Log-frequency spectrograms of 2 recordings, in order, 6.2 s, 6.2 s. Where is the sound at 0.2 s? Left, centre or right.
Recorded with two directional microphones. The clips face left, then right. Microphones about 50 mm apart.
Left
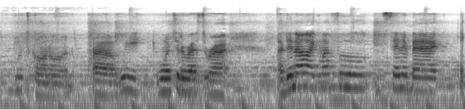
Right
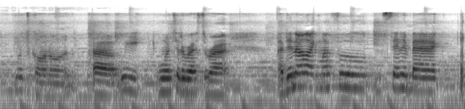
Left.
